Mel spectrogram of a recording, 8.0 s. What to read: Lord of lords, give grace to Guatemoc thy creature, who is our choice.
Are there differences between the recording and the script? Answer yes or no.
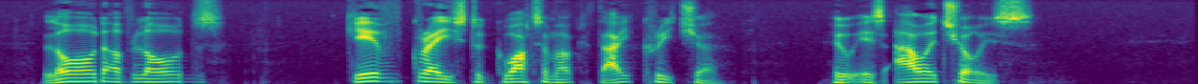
no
